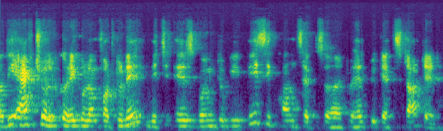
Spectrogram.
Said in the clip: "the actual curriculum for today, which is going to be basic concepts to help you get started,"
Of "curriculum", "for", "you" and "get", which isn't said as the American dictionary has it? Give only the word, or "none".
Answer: none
